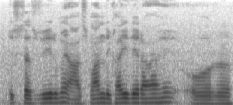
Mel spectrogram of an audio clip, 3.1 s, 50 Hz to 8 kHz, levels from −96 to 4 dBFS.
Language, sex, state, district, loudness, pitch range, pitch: Kumaoni, male, Uttarakhand, Tehri Garhwal, -25 LUFS, 105-125 Hz, 120 Hz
